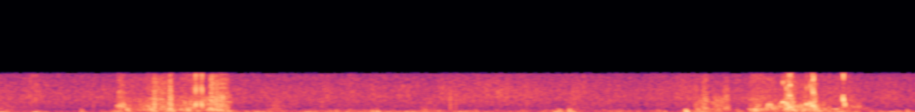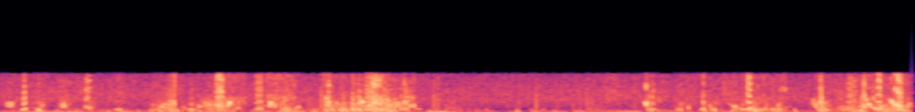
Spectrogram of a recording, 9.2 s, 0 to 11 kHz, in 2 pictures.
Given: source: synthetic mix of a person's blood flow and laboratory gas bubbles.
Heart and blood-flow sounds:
Doppler ultrasound of blood flow; subclavian vein
0.59-1.21 s: bubbles
3.48-3.67 s: bubbles
3.74-4.33 s: bubbles
4.62-4.84 s: bubbles
4.88-4.96 s: bubbles
5.01-5.08 s: bubbles
5.16-5.22 s: bubbles
5.34-5.83 s: bubbles
5.86-6.11 s: bubbles
6.21-6.71 s: bubbles
7.79-8.55 s: bubbles
8.63-9.16 s: bubbles
From the record:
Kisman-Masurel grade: 332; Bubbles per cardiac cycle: rolling drumbeat, 9 or more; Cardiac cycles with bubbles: 50 to 99%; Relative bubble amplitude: moderate (0.250 to 0.450); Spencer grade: 3 (all of the cardiac periods contain showers or single bubble signals, but not dominating or overriding the cardiac motion signals); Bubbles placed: anywhere in the cardiac cycle

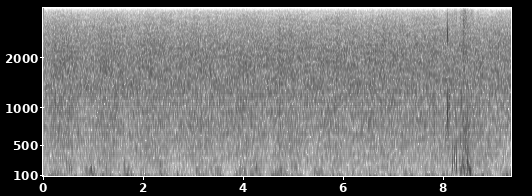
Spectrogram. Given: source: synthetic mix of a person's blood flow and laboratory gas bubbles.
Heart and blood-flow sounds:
Doppler ultrasound of blood flow; precordium
8.02-8.61 s: bubbles
From the record:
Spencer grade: 1 (occasional bubble signal discernible with the cardiac motion signal, with majority of cardiac periods free of bubbles); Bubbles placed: anywhere in the cardiac cycle

